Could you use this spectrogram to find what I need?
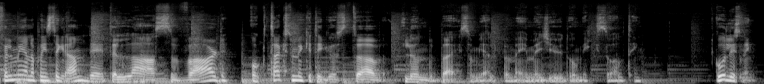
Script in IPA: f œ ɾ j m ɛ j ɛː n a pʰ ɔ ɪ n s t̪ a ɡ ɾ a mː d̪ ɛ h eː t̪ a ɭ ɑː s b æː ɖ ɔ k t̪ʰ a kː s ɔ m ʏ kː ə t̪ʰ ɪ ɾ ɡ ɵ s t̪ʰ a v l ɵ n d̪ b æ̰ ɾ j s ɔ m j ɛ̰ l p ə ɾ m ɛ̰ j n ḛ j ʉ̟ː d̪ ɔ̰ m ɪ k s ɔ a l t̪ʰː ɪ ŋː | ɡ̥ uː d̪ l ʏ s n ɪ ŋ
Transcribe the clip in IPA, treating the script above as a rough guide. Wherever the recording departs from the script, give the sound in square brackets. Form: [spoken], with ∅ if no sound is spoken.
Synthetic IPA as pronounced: f œ [l] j m ɛ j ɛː n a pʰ ɔ ɪ n s t̪ a ɡ ɾ a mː d̪ ɛ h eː t̪ [ə] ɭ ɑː s [v] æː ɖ ɔ k t̪ʰ a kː s ɔ m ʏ kː ə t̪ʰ ɪ [l] ɡ ɵ s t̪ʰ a v l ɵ n d̪ b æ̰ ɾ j s ɔ m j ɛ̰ l p ə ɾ m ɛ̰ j [m] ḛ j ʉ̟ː d̪ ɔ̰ m ɪ k s ɔ a l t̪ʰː ɪ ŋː | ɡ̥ uː d̪ l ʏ s n ɪ ŋ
